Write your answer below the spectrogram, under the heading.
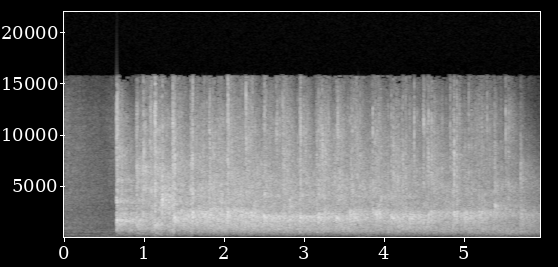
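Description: A small group applauding. The clapping starts abruptly about half a second in and dies away near the end.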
